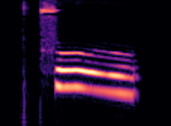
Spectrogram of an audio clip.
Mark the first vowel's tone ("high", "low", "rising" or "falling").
falling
